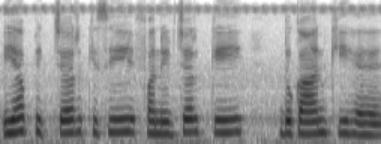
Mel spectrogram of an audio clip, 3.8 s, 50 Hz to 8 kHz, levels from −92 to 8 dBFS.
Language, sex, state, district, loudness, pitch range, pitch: Hindi, female, Uttar Pradesh, Lalitpur, -17 LUFS, 210-230 Hz, 220 Hz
